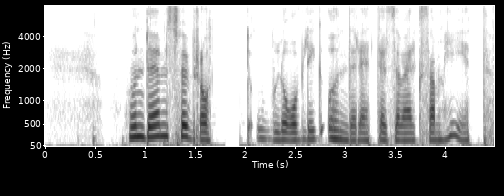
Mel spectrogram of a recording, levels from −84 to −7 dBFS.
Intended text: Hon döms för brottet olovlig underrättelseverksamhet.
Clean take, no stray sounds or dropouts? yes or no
no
